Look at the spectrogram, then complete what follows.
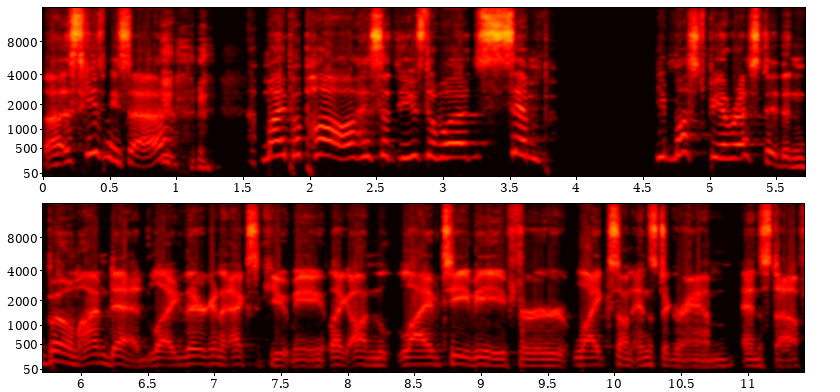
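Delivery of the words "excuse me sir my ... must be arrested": very high-pitched mock English accent. Imagining a uniformed man on the phone reporting the speaker, in an english accent. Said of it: "I don't know why he has an English accent".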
